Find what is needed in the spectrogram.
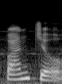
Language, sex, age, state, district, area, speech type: Odia, female, 18-30, Odisha, Subarnapur, urban, read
